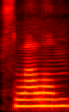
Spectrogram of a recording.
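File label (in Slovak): "slalom", Slovak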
